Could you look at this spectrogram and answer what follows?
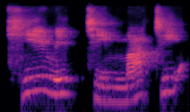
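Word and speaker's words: Kiritimati: be the correct answer it is on the kiriti mati at all in kiribati that is spelt t i k-i-r-i-t-i-m a t i interesting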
